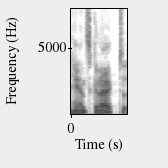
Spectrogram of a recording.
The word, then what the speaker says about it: Hansknecht: be H connect which I've been told is the like Americanized pronunciation the real pronunciation is more complicated I'm Italian the English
